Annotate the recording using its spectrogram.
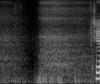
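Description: A woman breathing deeply: one breath fading out in the first half second, then after a short pause a second, longer breath lasting about a second.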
